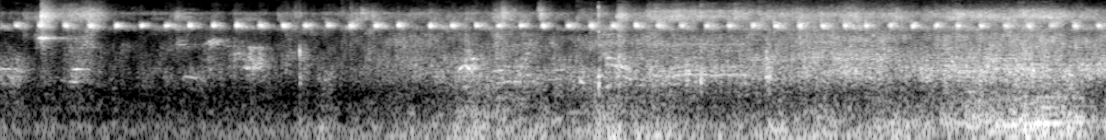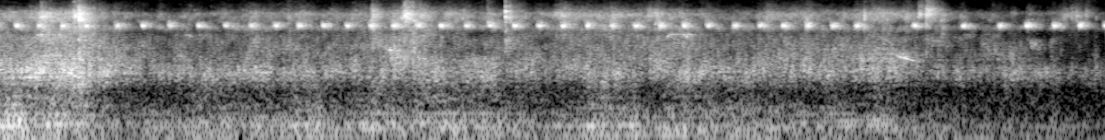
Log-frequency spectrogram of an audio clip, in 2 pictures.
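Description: Faint insect chirping: a steady, even train of high-pitched pulses, about four a second, with a soft rustle through the middle.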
